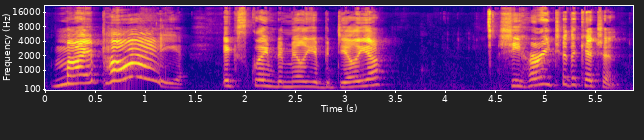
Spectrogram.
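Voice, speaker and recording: A woman's voice: high voice, normal speed, bright, forceful tone. A woman reading a picture book aloud as a bedtime story for children, expressively, with small reacting asides to listeners.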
